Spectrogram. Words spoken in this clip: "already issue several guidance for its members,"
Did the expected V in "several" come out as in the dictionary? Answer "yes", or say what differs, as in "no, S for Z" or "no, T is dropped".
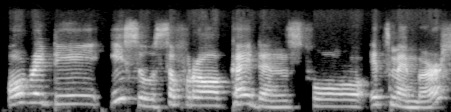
no, F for V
